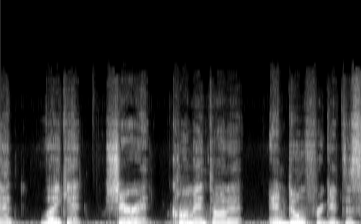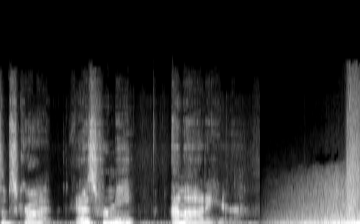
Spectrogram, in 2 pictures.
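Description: A middle-aged man talks with animation, close to the microphone.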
